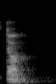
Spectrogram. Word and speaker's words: DeJong: Am I saying it right? – Let's go with DeJong. I think it's DeJong.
